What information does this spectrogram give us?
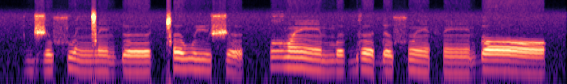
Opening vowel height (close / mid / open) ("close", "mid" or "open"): mid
